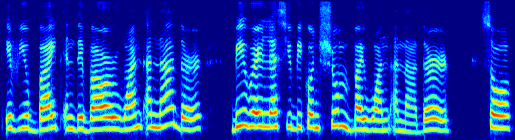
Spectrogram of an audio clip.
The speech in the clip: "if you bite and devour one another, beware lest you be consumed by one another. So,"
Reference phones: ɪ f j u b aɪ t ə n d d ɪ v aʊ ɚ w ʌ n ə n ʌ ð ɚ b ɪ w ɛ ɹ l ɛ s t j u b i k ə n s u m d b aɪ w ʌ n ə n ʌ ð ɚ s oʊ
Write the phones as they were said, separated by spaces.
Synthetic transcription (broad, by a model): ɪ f j u b aɪ t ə n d d ɪ v aʊ ɚ w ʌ n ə n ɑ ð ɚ b ɪ w ɛ ɹ l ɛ s j u b i k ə n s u m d b aɪ w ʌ n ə n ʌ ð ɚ s oʊ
